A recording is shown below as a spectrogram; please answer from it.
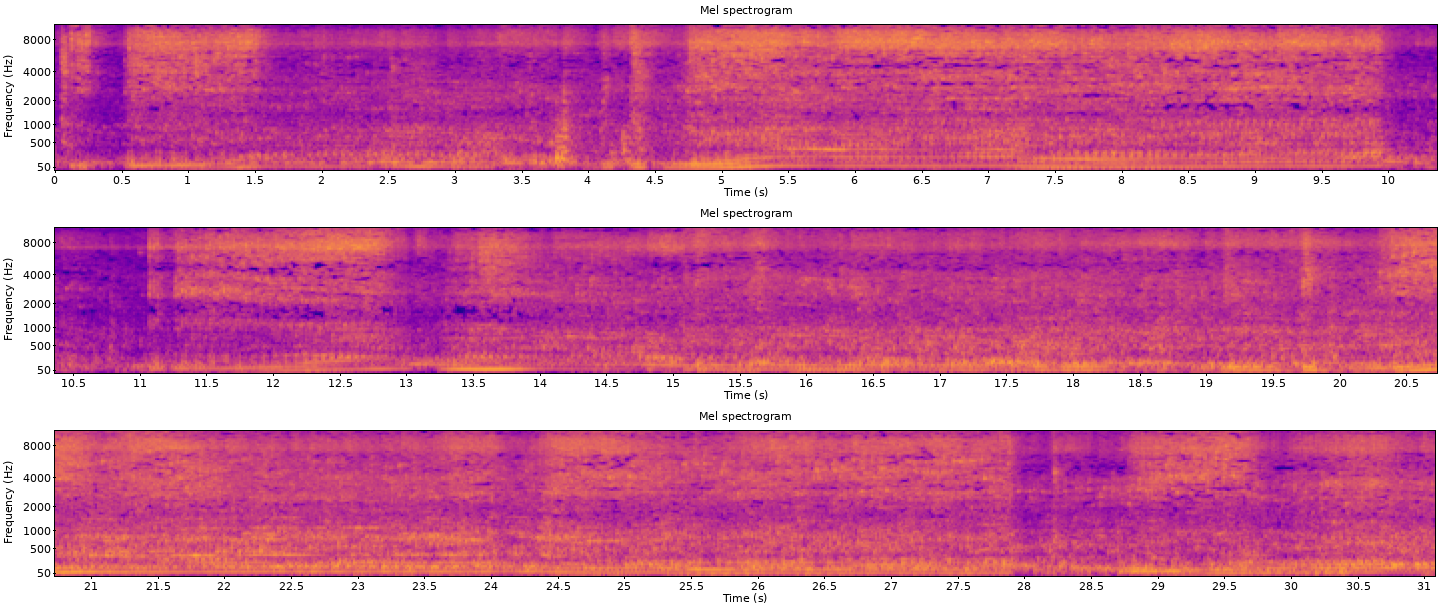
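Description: Diesel engine of a six-wheel Isuzu dump truck running and revving, its pitch rising and falling again and again as the truck works and manoeuvres. The sound drops briefly about a third of the way in, then the engine runs on loudly.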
